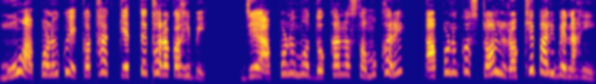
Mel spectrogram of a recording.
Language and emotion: Odia, angry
